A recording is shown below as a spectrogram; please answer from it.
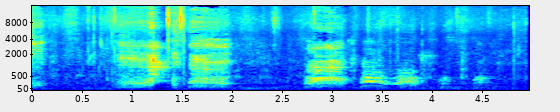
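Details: Golden Retriever puppies, 72 days old, a litter of six indoors, filmed 6 July 2018: two loud, rough, growly vocal bursts about a second long each, with shorter grumbles after them and a faint room hum.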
